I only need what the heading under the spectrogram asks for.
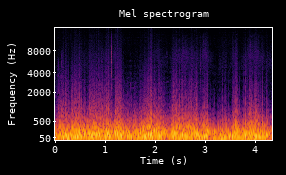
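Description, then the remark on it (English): A loud, sustained gust of wind buffets the microphone during an outdoor softball game, producing a heavy low rumble with fluttering surges that rise and fall throughout, with no other sounds breaking through. “And just because we don't need it, another gust of wind comes blasting through.”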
